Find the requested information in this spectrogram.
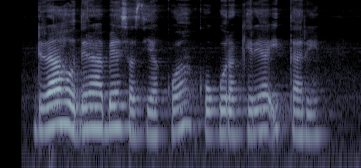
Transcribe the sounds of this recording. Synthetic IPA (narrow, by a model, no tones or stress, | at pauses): deɾaɦod̪eɾabɛsasiakoakokoɾakeɾeaʔit̪aɾe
